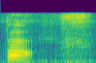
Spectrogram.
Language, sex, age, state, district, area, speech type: Kashmiri, male, 18-30, Jammu and Kashmir, Baramulla, rural, spontaneous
